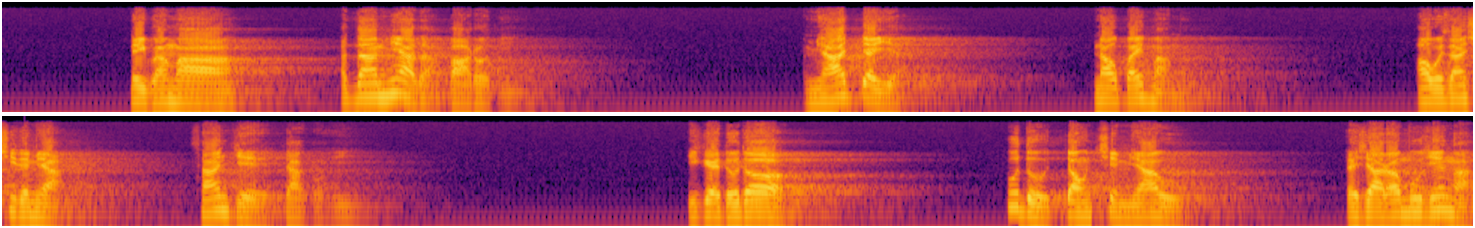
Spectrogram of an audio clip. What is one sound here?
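A man chants slowly into a microphone in short phrases with pauses.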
